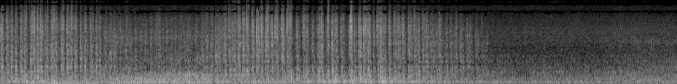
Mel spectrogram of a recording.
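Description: Tunnel car wash heard from inside the car's cabin: wash brushes and water spray beating on the windshield and body over a low steady hum, a dense rapid patter that eases off and grows quieter about six seconds in.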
